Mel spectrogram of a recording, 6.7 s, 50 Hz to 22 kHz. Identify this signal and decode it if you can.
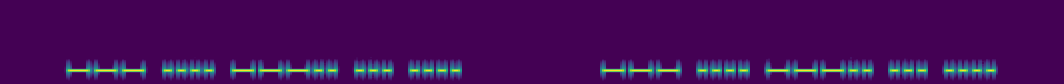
Morse code, heard as a keyed tone, about 27 wpm, 700 Hz. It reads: OH8SH OH8SH
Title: DXCC-100 Call Signs - 5 Characters - Repeated 3x - 28wpm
